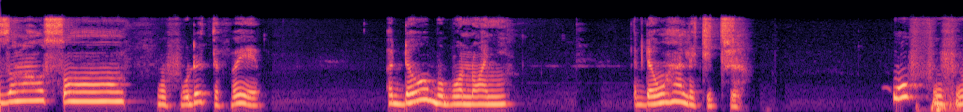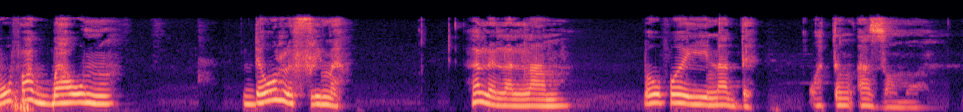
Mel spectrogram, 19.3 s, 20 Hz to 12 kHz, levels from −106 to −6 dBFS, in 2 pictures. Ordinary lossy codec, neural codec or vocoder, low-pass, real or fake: Opus, 64 kbps; none; 7.2 kHz; real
